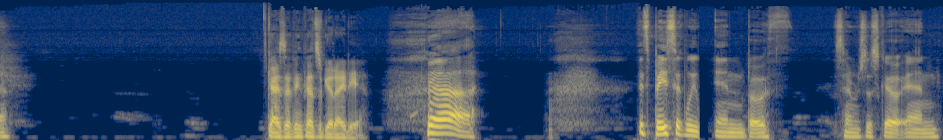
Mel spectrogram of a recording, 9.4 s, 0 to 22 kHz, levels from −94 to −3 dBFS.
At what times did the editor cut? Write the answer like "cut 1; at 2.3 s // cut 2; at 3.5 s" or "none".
cut 1; at 3.2 s // cut 2; at 7.0 s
